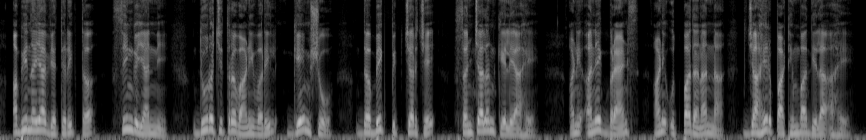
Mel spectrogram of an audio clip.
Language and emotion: Marathi, neutral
